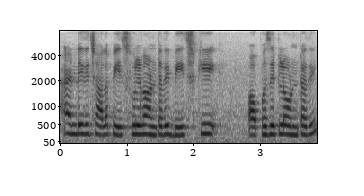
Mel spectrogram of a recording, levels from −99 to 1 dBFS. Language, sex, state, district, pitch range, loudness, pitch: Telugu, female, Andhra Pradesh, Visakhapatnam, 225-245 Hz, -14 LUFS, 235 Hz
